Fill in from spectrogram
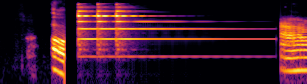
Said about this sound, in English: We're going to take a quick break before we hop into topic number two. We'll be right back. After this quick break. Which is literally just a bell ringing.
